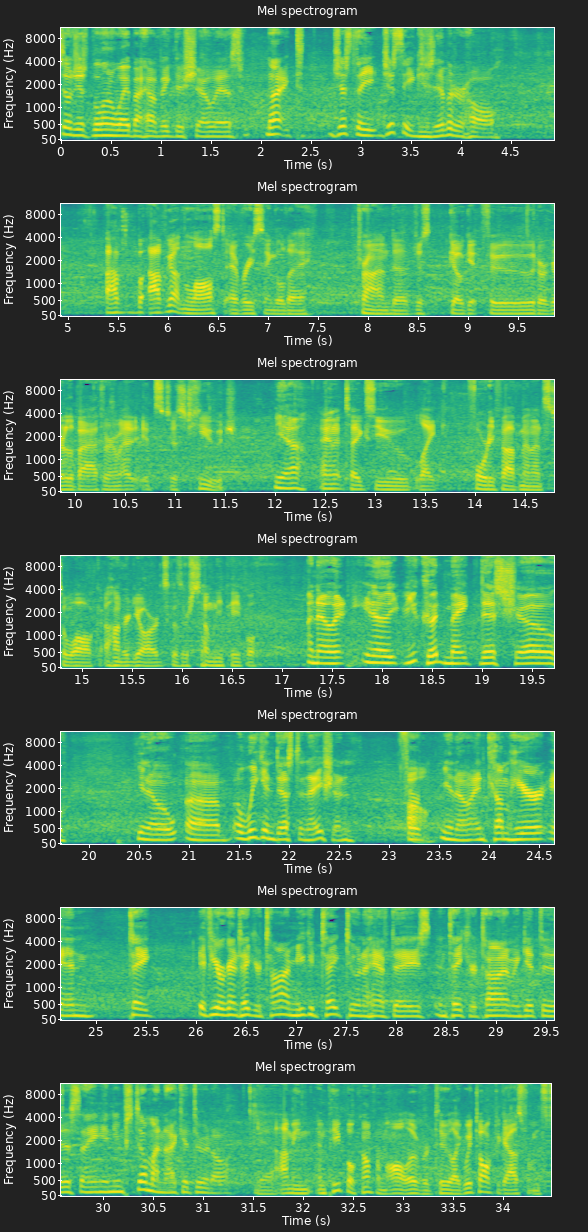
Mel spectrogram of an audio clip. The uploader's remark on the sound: Live From The Great American Outdoor Show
